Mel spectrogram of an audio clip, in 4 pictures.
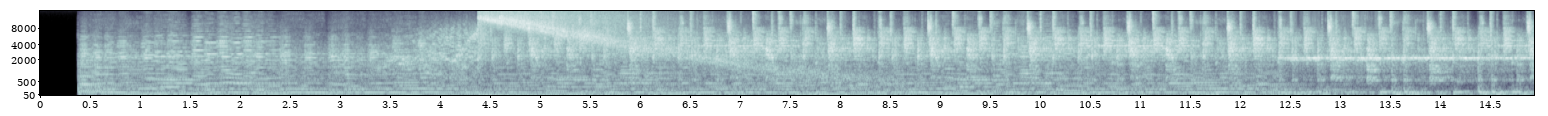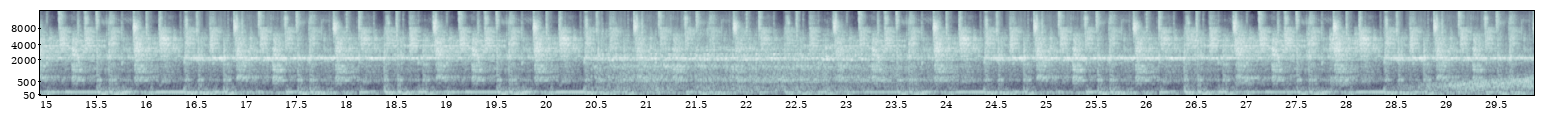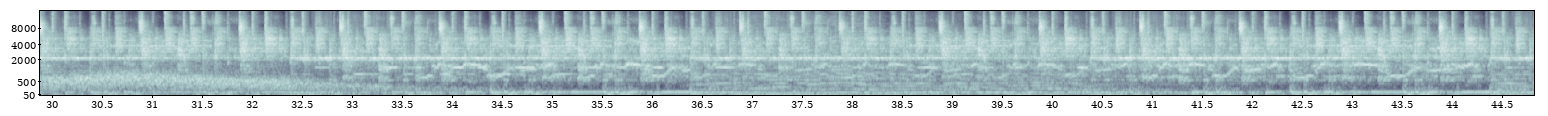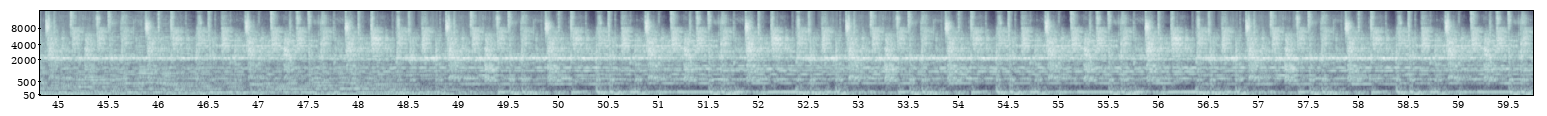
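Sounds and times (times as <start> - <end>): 
cyber background music: 0.4 - 19.0, 19.6 - 59.7.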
